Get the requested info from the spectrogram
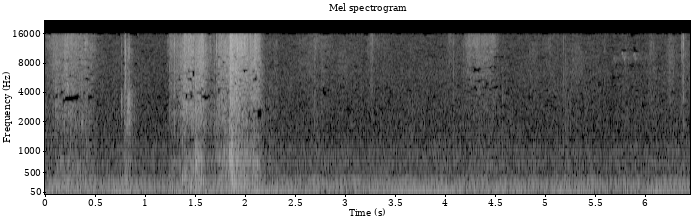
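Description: Rustling and scraping of cotton yarn and the crocheted rug under the hands as a double crochet with a picot is worked with a crochet hook: a few short scratchy bursts in the first two seconds, a fainter one later, over a steady low hum.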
